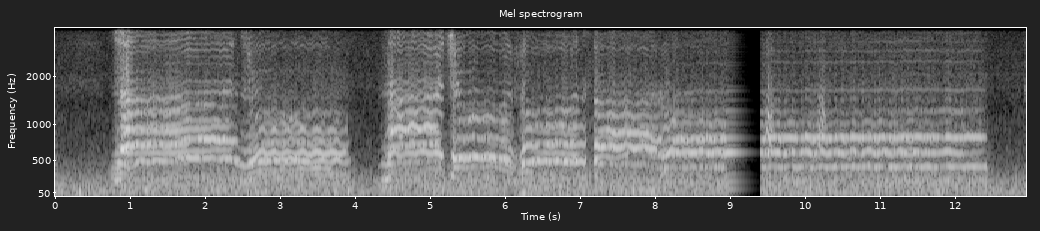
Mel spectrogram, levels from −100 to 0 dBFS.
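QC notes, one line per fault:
6.80 to 6.84 s, short stall from a late packet: the sound is held about 16 ms too long, a brief smear while the jitter buffer waited, nothing lost.
8.98 to 9.42 s, call audio freeze: the last sound stretches into a fading buzz, then about 70 ms of silence, likely packets held up emptying the jitter buffer for 425 ms.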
